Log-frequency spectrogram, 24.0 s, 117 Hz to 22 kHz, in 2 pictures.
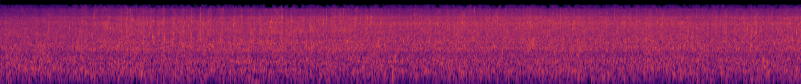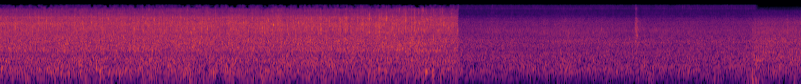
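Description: Fast river water rushing over rocks in turbulent whitewater, a steady rush close to the microphone. About 19 seconds in it drops suddenly to a softer, quieter flow.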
